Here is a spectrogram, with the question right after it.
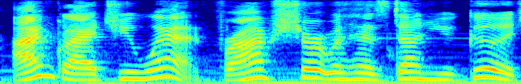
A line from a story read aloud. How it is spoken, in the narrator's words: added, merrily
